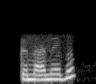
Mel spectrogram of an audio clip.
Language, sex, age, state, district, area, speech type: Manipuri, female, 18-30, Manipur, Kangpokpi, urban, conversation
